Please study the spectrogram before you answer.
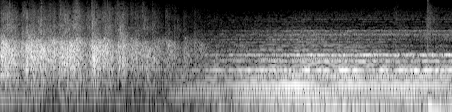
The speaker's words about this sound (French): Un tonnerre d'applaudissements pour Jérémy Perrin. Merci, merci beaucoup.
